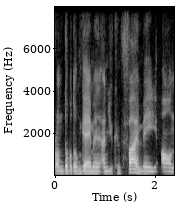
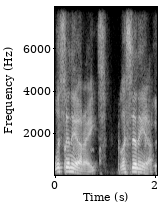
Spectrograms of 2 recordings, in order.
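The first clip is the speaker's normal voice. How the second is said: speaking with a Yorkshire northern English accent; 6 semitones higher, 9 dB louder than usual. Talking about not being in Sheffield, he speaks in a Yorkshire accent. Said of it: "He's got the accent as well".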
